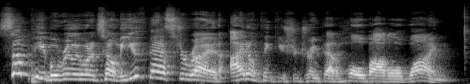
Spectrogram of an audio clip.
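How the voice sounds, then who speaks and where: A man talks fairly quickly, his pitch rising and falling very widely, while noticeable noise sits in the background. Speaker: comedian. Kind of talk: stand-up. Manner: fast; clear enunciation.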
